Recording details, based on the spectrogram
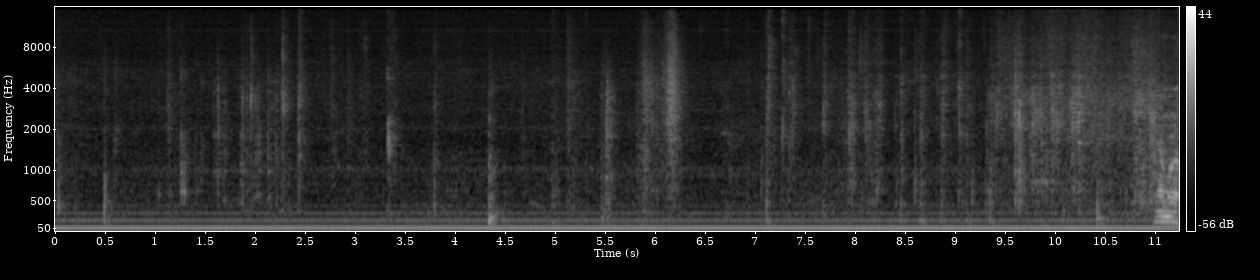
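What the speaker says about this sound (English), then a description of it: "I'm going to mix this all together" Cinnamon swirl quick bread batter being stirred together by hand in a bowl, with scattered clinks and scrapes of a utensil against the bowl over a steady low hum, no talking.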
